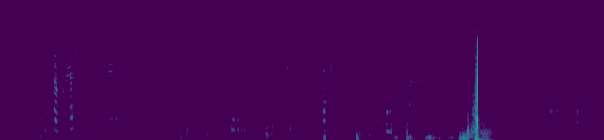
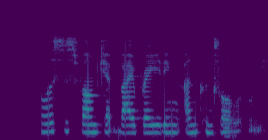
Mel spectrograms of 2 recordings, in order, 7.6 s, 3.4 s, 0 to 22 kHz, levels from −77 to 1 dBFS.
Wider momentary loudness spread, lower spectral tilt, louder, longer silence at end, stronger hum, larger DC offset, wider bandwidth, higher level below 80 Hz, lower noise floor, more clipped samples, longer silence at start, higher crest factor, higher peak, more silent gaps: first, 26 LU vs 8 LU; second, -1 dB/octave vs -3 dB/octave; first, -34 LUFS vs -46 LUFS; first, 1.5 s vs 0 s; neither; neither; about the same, 7.6 kHz vs 8.2 kHz; first, -60 dBFS vs -86 dBFS; first, -82 dBFS vs -68 dBFS; neither; first, 0.7 s vs 0.5 s; first, 46 dB vs 22 dB; first, 0 dBFS vs -26 dBFS; neither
